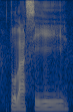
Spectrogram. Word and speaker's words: Tulasi: That's Tulsi is the English translation, English pronunciation of the actual word Tulasi.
